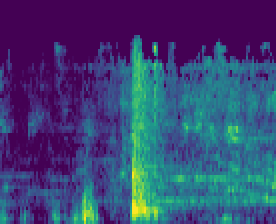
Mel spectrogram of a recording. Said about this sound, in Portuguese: Pessoal, pessoal, seguinte, é, fecha a porta aí.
